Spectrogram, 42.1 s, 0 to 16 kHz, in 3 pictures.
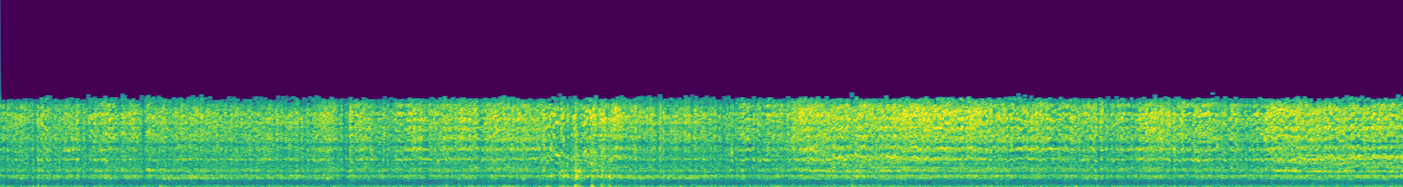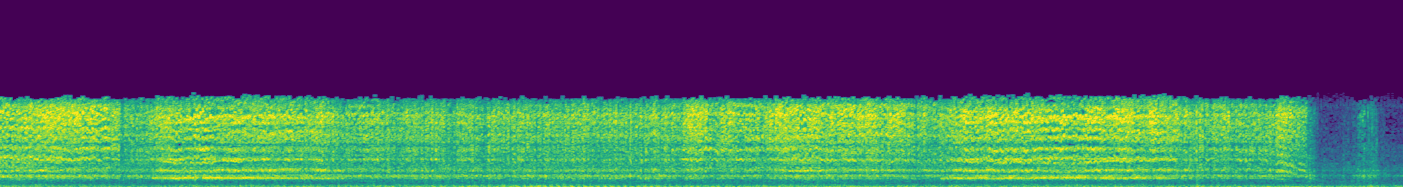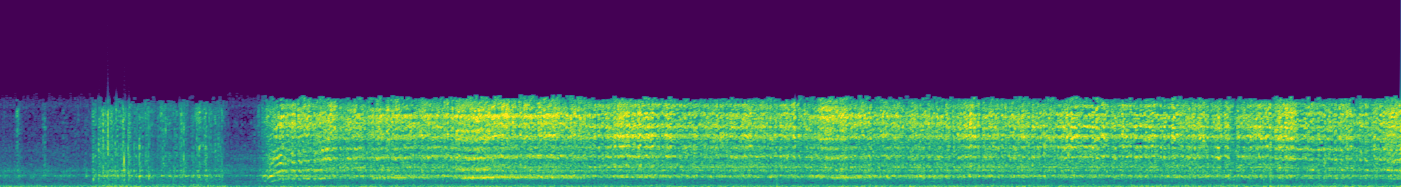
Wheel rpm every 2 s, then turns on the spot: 210, 210, 210, 210, 210, 210, 210, 210, 210, 210, 200, 210, 210, 130, 20, 100, 230, 230, 230, 230, 230.
28-30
